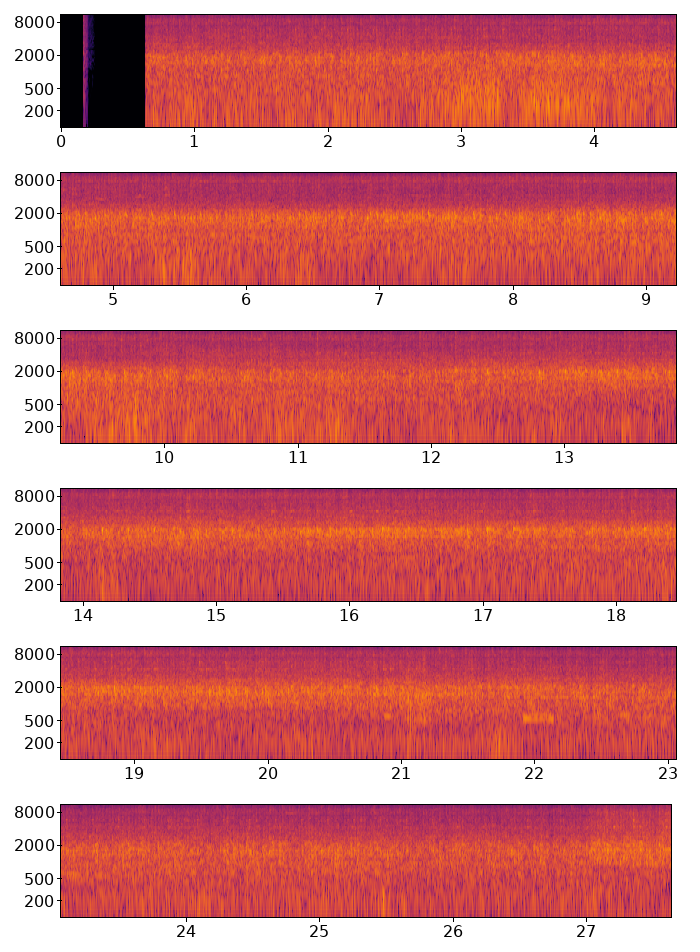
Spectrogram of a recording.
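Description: Vehicle engine idling steadily, a constant hum with hiss.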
